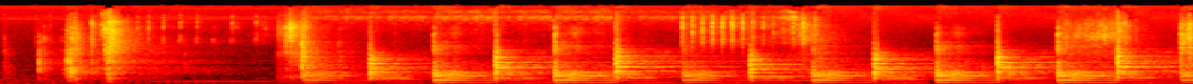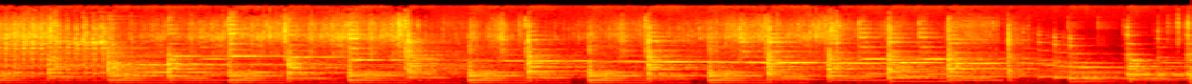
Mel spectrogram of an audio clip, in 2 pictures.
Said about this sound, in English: we're going to play out now with the Nutcracker Suite, or an excerpt of it, played entirely on bicycle parts, courtesy of the great people at Specialized.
